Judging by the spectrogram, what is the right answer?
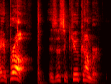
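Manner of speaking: put-on, loud, rude blurt with no manners. Recalling being rude instead of polite, imitating being rude. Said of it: "was very rude".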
